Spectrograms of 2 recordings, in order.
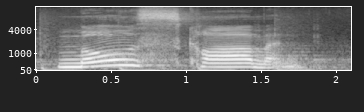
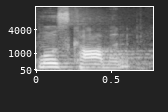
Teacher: T disappears, the words are linked together.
